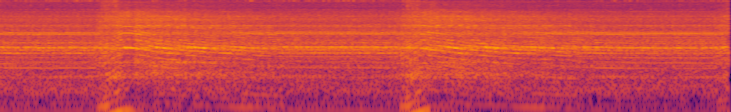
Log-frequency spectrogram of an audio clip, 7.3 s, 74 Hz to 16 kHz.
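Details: 2016 BMW X3 xDrive28i N20 engine: steady high whine over the engine that climbs with each quick rev, caused by a bad belt-drive pulley bearing.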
